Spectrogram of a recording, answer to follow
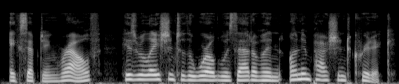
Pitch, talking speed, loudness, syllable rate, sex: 190 Hz, 195 wpm, -16 LUFS, 6.2 syllables/s, female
